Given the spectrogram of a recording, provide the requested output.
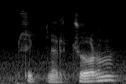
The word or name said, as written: Sikt ner chorn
